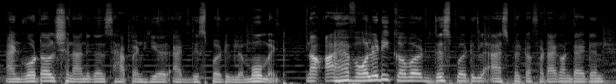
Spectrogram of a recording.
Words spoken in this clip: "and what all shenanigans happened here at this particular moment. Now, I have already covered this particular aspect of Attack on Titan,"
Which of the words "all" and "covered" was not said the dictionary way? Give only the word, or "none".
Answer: none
